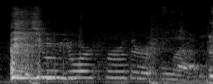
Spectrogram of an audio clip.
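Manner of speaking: tour guide. Pretend. Corrected cosplayer redirecting the tour, playful tour guide. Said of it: "do it as a tour guide".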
